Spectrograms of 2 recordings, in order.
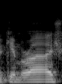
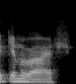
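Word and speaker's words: Guimarães: let's talk about it bruno gimmerash that is how you say it isn't it like um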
